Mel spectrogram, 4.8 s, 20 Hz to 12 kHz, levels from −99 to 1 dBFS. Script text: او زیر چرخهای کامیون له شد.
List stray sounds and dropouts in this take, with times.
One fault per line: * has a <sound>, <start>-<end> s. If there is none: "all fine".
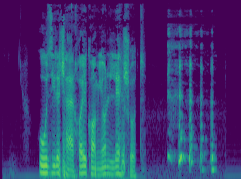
* has a laugh, 3.3-4.3 s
